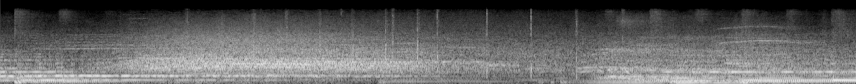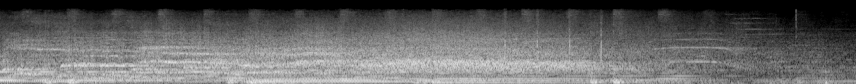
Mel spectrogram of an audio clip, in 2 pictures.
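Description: Singing through a PA over amplified backing music, with a large indoor crowd cheering and screaming over it in waves.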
